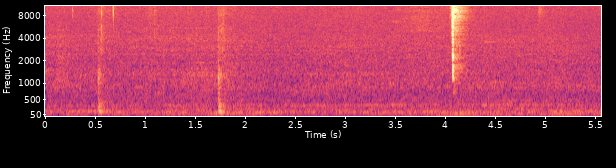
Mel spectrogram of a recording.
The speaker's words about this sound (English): Yes, there are some bits where I click on the keyboard.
